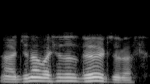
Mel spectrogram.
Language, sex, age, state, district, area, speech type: Kashmiri, male, 30-45, Jammu and Kashmir, Bandipora, rural, conversation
